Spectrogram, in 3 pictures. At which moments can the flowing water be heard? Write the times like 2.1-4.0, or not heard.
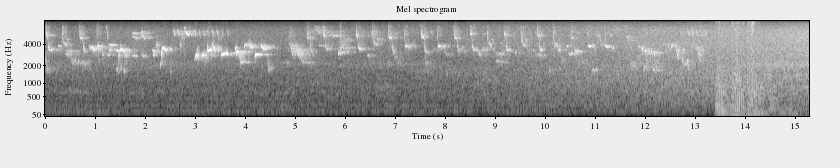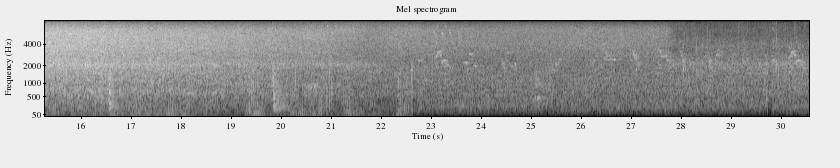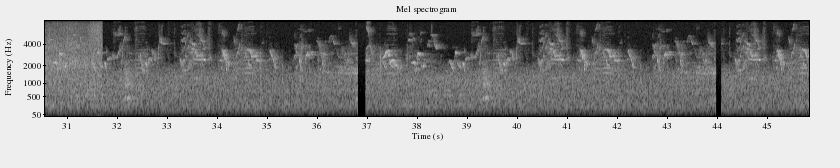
0.0-31.8.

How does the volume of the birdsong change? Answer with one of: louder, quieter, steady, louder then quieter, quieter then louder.
quieter.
